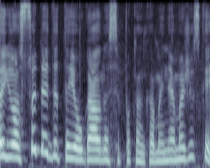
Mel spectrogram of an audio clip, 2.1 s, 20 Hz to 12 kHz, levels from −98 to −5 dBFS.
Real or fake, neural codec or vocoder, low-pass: real; none; 10.8 kHz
